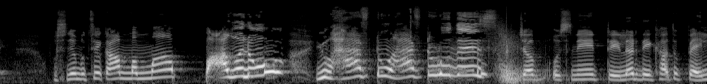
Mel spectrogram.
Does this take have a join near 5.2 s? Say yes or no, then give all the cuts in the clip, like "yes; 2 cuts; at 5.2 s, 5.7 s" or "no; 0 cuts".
yes; 1 cut; at 5.2 s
